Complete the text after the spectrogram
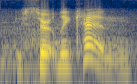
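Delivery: ordinary delivery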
